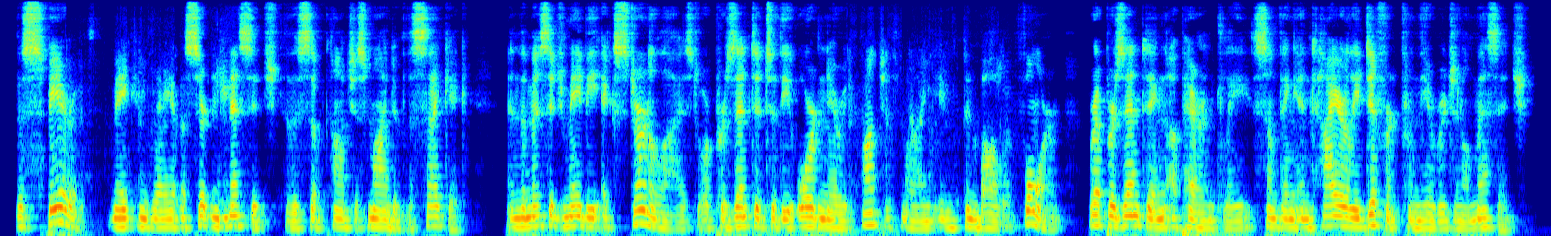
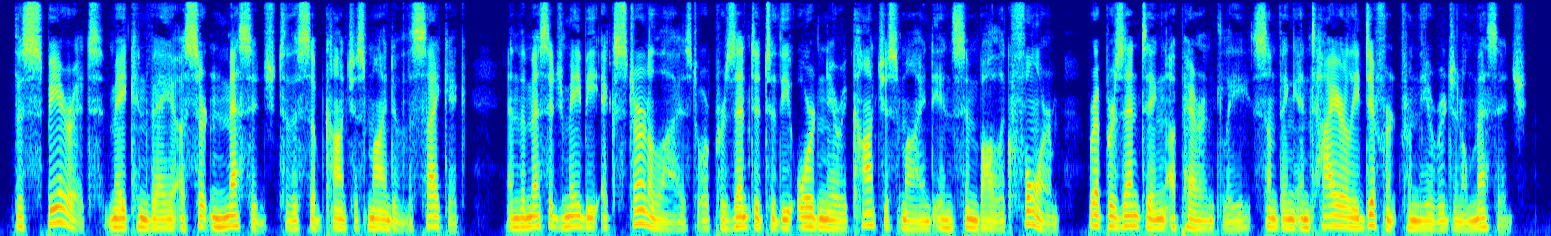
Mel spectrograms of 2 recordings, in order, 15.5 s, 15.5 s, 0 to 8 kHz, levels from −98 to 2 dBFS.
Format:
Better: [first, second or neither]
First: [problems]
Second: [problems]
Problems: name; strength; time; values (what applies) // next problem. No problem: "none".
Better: second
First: noise reduction (neural mask model DeepFilterNet 3)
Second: none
